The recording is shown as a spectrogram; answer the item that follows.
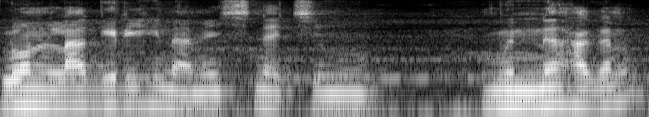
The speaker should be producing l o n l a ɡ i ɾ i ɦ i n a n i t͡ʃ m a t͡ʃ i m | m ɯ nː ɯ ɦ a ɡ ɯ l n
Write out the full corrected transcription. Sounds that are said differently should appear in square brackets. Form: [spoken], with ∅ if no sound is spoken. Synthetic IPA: l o n l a ɡ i ɾ i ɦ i n a n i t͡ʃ [n] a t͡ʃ i m | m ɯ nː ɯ ɦ a ɡ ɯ [∅] n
